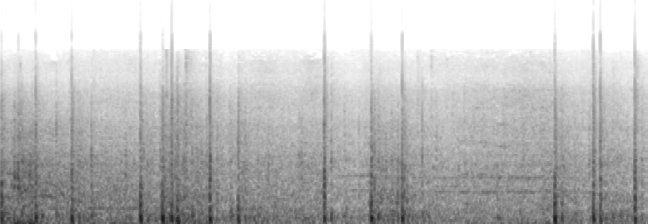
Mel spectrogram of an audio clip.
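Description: Aerial fireworks display: shells bursting in a string of sharp bangs at uneven intervals, most densely packed in the first three seconds, over a steady background hiss.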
